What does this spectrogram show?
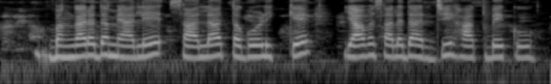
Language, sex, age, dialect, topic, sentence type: Kannada, female, 18-24, Dharwad Kannada, banking, question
